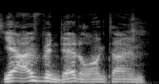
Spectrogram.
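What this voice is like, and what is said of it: Imitates another person's voice. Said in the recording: “I'm doing the Matt voice.”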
